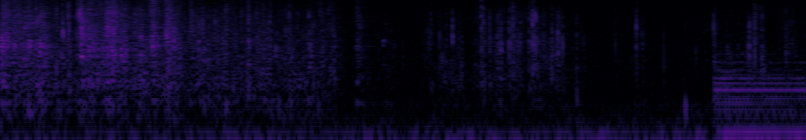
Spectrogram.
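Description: A dense rustling noise with many small crackles, then soft film-score music with held chords comes in about three and a half seconds in.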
